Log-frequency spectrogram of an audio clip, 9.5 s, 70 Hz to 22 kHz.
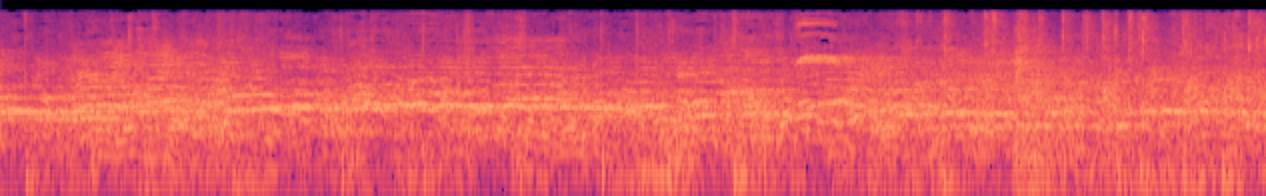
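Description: Busy basketball game ambience in the final seconds of a game between San Gabriel and Mirasol, with San Gabriel leading 42-41: steady crowd chatter and shouting, shoes squeaking on the court and a ball bouncing, with a sharp whistle-like squeal around the middle, all at a constant lively level.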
